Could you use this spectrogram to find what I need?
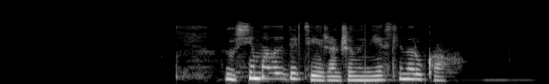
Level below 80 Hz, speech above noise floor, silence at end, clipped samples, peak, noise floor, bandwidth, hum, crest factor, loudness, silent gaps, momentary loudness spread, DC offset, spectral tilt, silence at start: -64 dBFS; 40 dB; 1 s; under 0.1%; -4 dBFS; -58 dBFS; 7.4 kHz; none; 18 dB; -19 LUFS; none; 12 LU; under 0.1%; -6.5 dB/octave; 2.25 s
